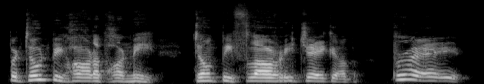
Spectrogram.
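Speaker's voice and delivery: faltering, frightened pleading. Narrating the story, Scrooge pleads with Jacob: faltering, frightened Scrooge voice. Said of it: "[name] shivered and wiped the perspiration from his brow. / said [name]. / he demanded in a faltering voice".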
